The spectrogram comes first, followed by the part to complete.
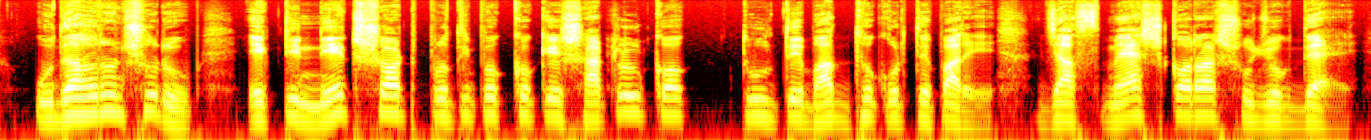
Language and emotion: Bengali, neutral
